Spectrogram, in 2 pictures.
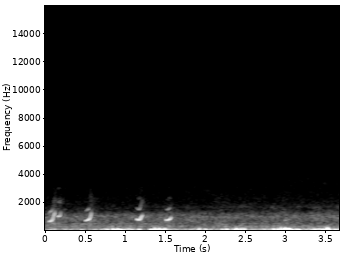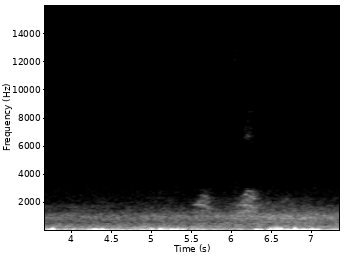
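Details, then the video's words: A little guinea pig wheeking: four short rising squeals with faint harmonics in the first second and a half, followed by quieter higher chirps near the end, over steady low rumbling and snuffling noise. "Just a wheeking little Guinea pig"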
